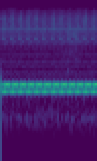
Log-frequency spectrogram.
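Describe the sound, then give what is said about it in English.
A telephone rings in a working church with a steady, warbling electronic tone that trills continuously for the whole second, fairly clear and unaccompanied by any voices. “That's the phone, everybody.”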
